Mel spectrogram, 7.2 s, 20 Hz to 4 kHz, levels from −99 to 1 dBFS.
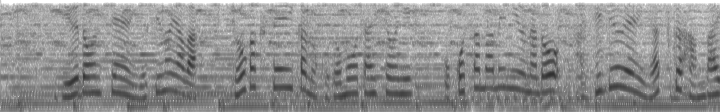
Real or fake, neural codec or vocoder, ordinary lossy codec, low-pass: real; none; none; 3.6 kHz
